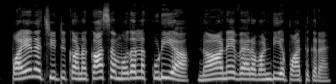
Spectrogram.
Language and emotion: Tamil, angry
